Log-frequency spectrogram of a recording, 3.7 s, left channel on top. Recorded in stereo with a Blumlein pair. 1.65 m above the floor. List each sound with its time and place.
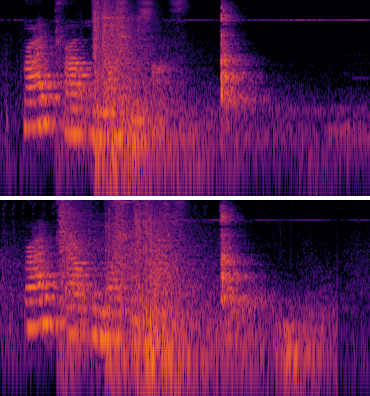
0.2 s a woman speaking: 60° left, 1.0 m
2.2 s a clap: 65° left, 1.0 m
